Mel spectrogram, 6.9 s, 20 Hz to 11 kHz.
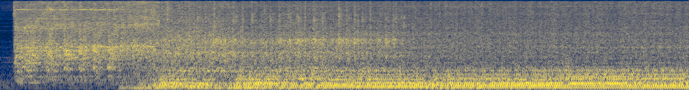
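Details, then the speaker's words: Freshly swapped 2015 FA20 engine in a 2013 Subaru BRZ, first start after priming, cranks, catches and settles into an uneven, shaking lumpy idle with a dull knocking. "it what's that knocking knocking you don't hear that knocking uhoh what was that"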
